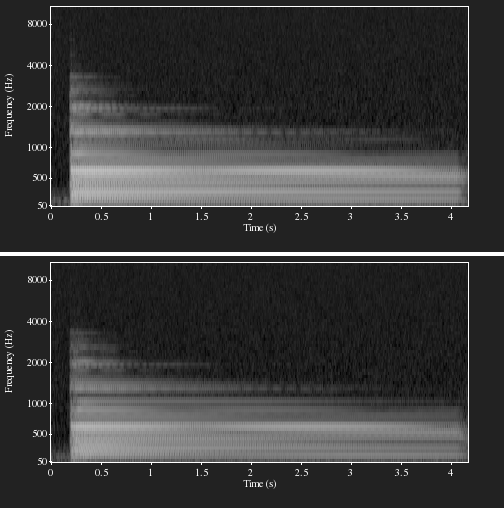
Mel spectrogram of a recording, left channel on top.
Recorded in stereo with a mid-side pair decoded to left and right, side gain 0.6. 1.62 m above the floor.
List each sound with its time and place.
0.2 s a piano: 40° left, 5 m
